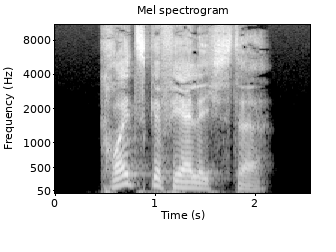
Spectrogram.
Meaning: inflection of kreuzgefährlich: 1. strong/mixed nominative/accusative feminine singular superlative degree 2. strong nominative/accusative plural superlative degree
- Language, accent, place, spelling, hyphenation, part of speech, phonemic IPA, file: German, Germany, Berlin, kreuzgefährlichste, kreuz‧ge‧fähr‧lichs‧te, adjective, /ˈkʁɔɪ̯t͡s̯ɡəˌfɛːɐ̯lɪçstə/, De-kreuzgefährlichste.ogg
